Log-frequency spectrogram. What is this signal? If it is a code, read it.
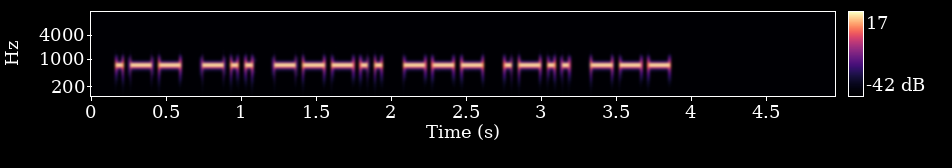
Morse code, heard as a keyed tone, about 25 wpm, 700 Hz. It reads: WD8OLO
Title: USA Callsign DE Callsign - 6 Characters - 25wpm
